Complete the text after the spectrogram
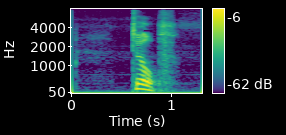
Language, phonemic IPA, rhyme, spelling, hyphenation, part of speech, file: Dutch, /tʏlp/, -ʏlp, tulp, tulp, noun, Nl-tulp.ogg
- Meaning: 1. a tulip, a plant of the genus Tulipa 2. a tulip, a flower of this plant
